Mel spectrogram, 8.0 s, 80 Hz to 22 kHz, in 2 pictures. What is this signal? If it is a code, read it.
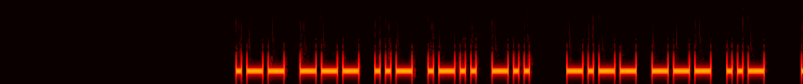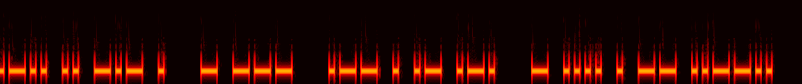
Morse code, heard as a keyed tone, about 44 wpm, 700 Hz. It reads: WOULD YOU LIKE TO WEAR THEM?
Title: Sentences from Top 1500 Words 45wpm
